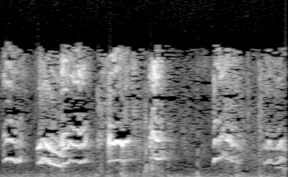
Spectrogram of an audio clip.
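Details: A Biewer Terrier puppy gives repeated plaintive whimpers, high and slurred downward, some sharper and yelping, with brief gaps between cries indoors.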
